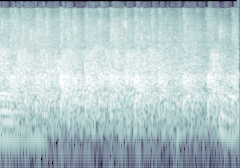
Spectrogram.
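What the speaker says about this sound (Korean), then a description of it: "우리 격려의 박수하겠습니다." A church congregation at a Korean worship service applauds in encouragement after a choir hymn, a steady, even wash of clapping that lasts throughout without speech.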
